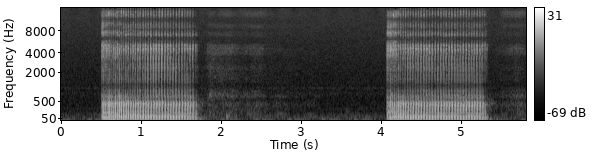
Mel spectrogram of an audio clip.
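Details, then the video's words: French Bulldog named Rolly asleep indoors in a ten-minute nap, snoring hard: two long, harsh, low rumbling snores about three and a half seconds apart, with soft breathing between them. "French Bulldog Snores Hard For 10 Minutes [Then Has Bad Dream]"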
